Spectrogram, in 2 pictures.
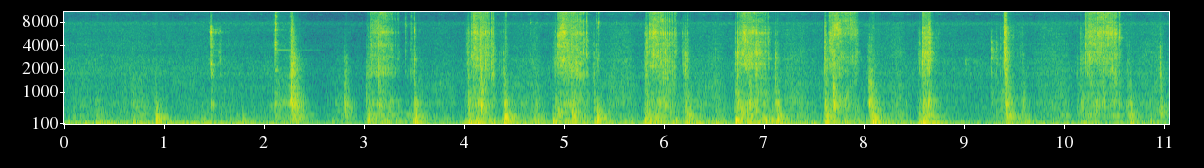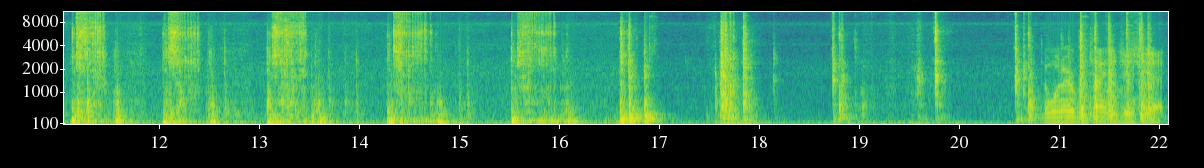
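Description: A wrench ratchets in quick clicking bursts while tightening a custom trolling motor mount, close and loud, the strokes stopping and starting repeatedly with brief pauses and occasional talk between them.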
